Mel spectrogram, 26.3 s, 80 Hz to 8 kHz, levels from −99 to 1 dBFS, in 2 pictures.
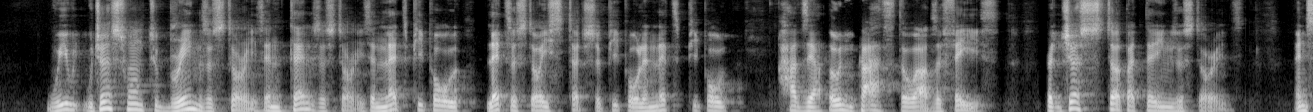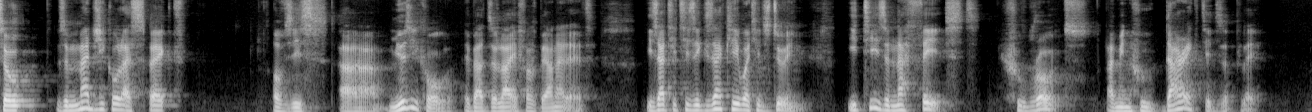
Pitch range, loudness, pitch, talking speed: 110-140 Hz, -19 LUFS, 125 Hz, 160 wpm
